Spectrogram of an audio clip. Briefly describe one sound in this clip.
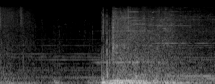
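A heavy blow lands with a sharp crack.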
